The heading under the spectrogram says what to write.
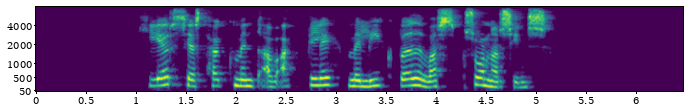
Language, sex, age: Icelandic, male, 18-19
